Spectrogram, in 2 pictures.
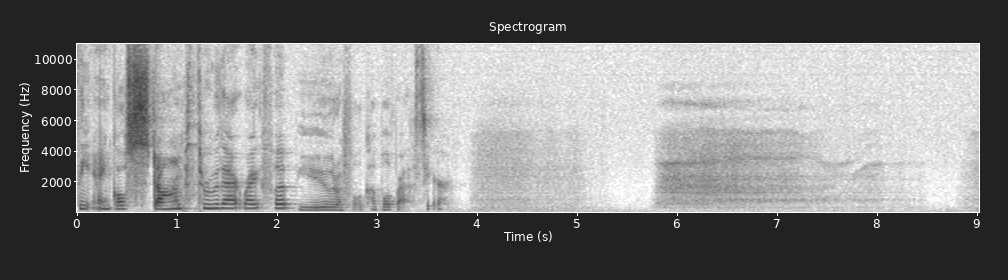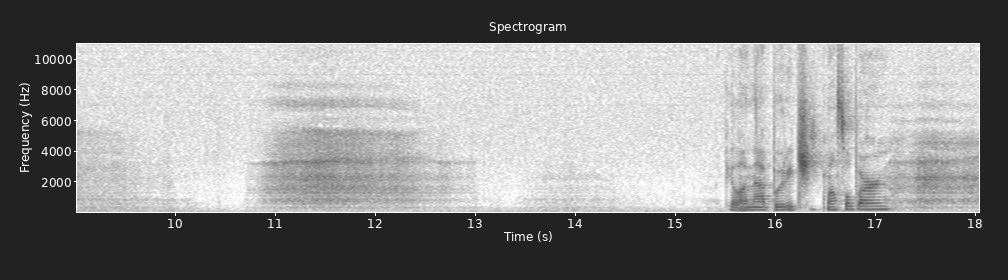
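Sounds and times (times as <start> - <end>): person breathing slowly: 3.9 - 10.2, 10.8 - 14.6, 17.2 - 18.0.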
